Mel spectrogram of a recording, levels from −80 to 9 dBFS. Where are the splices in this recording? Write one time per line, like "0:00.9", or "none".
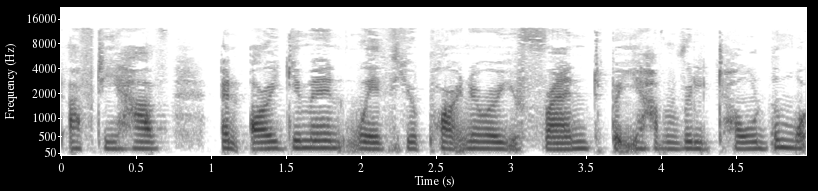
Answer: none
